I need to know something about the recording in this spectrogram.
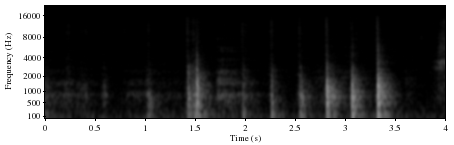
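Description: A fist pounding a plaster dig-kit block against a wooden tabletop to break it open: about eight sharp knocks over two seconds, starting about a second and a half in.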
